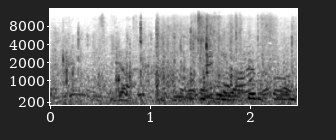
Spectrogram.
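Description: Men talking outdoors; only speech is heard.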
